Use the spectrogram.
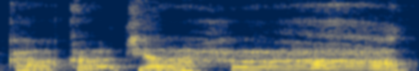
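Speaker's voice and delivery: high, long drawn-out cry of accusation; imitated wail. Girl cries out at Kakak in church, imitated high wail. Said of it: "Terus dia teriak".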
